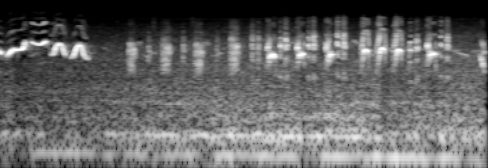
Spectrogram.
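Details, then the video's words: Chinese hwamei singing actively, likened to cucak Papua or cucak mas. A brief burst of wavering whistles opens, followed by harsher chattering notes and a quick series of short repeated whistles. "burung hoa mi seperti cucak Papua atau cucak mas gacor"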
